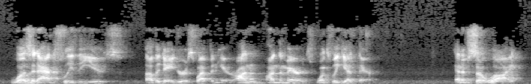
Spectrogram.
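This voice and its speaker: A man's moderate-paced talking is accompanied by noticeable background noise. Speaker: appellate judge. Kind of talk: oral argument. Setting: video call.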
